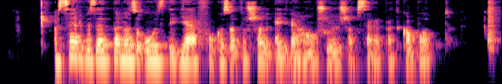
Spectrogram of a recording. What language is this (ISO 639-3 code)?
hun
